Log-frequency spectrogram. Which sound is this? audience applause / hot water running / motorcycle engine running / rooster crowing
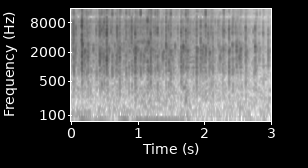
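audience applause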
